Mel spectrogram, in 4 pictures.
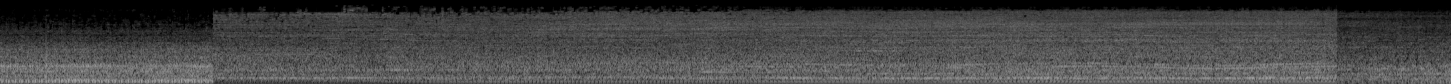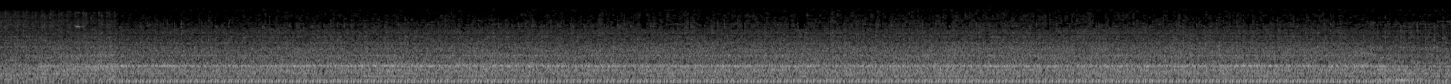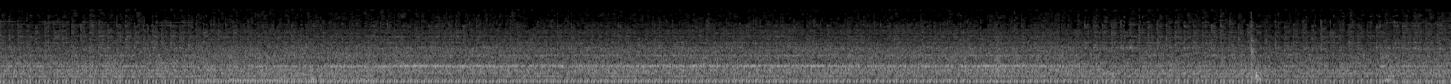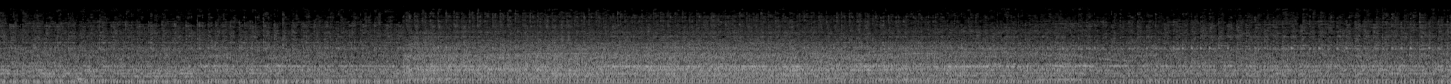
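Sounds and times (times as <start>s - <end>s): band sawmill running: 0.0s - 58.0s
blade cutting log hiss: 2.2s - 13.6s.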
